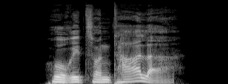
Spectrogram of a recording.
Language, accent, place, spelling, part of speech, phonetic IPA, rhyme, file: German, Germany, Berlin, horizontaler, adjective, [hoʁit͡sɔnˈtaːlɐ], -aːlɐ, De-horizontaler.ogg
- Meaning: inflection of horizontal: 1. strong/mixed nominative masculine singular 2. strong genitive/dative feminine singular 3. strong genitive plural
